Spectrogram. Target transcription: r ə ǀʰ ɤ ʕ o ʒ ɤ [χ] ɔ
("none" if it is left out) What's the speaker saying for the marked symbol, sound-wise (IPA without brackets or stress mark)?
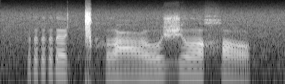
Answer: χ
